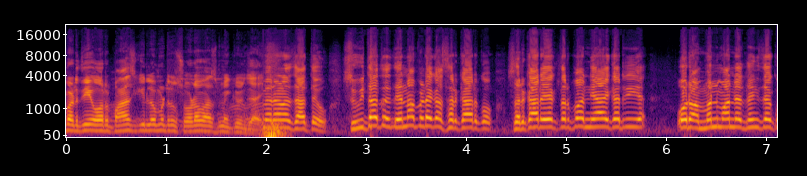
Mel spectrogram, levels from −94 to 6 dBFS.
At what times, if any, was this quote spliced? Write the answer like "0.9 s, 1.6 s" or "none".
2.0 s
